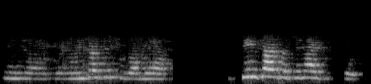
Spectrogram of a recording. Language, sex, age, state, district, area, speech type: Nepali, female, 18-30, West Bengal, Kalimpong, rural, conversation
